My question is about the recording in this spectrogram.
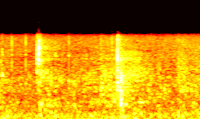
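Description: Two faint short clicks, under a second apart, over quiet room tone.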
